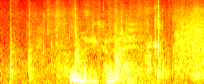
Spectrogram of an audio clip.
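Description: A short voice about halfway through, falling in pitch, over light clicks and crackling.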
